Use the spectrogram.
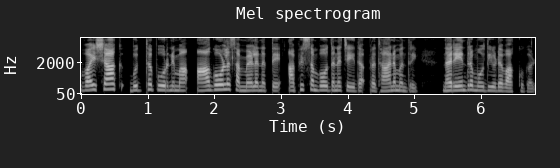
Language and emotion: Malayalam, neutral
